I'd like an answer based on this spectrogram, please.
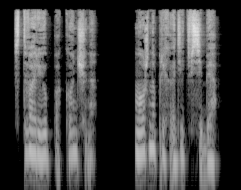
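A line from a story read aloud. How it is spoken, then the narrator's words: Whispered. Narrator (Russian): прошептала она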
